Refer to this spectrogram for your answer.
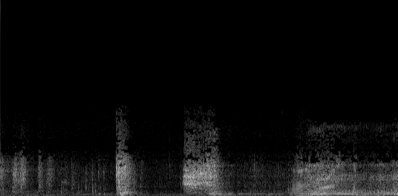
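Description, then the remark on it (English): Two doors of a new car slam shut a second or so apart, then the car's engine turns over and settles into a steady idling rumble. No one speaks. “Okay if we take your car, Mr. Garrett? Sure.”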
